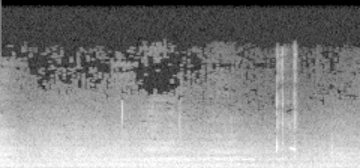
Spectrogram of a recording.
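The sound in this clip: Camera shutter clicks as photos are taken: a few faint, sharp clicks over a steady background hiss.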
